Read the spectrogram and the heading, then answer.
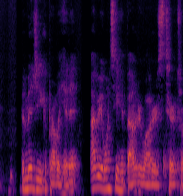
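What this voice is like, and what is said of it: Usual voice. Nothing is said of it.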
